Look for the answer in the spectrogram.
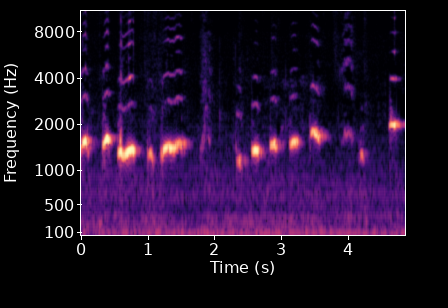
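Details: Cockatiel song of short separate whistled notes, rising and dipping in pitch, delivered in quick groups with a quiet pause in the middle; soft low hum behind.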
